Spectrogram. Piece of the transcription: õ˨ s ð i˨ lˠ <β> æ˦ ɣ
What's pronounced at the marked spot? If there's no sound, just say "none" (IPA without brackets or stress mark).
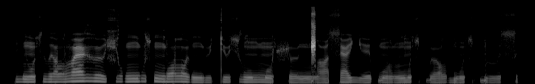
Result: β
